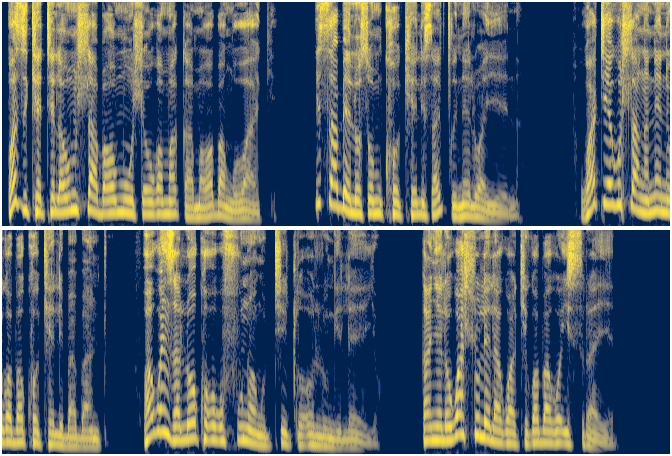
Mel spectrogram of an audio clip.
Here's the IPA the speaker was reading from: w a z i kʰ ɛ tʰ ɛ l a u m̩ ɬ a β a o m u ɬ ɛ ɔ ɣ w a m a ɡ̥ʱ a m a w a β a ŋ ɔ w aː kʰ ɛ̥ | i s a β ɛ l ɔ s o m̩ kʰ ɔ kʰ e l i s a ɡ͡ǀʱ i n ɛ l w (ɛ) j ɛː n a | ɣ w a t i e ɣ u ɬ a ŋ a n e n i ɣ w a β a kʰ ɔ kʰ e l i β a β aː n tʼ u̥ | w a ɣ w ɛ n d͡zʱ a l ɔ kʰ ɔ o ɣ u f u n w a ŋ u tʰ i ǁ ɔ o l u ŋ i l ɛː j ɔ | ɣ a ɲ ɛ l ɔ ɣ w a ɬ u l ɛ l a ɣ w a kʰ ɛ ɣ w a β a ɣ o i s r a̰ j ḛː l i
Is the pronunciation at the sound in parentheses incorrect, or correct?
incorrect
